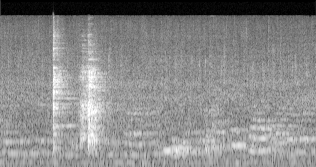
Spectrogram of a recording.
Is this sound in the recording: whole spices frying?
yes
